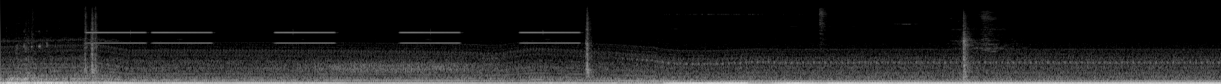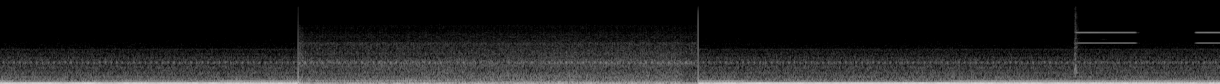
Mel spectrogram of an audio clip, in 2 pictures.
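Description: A turn signal beeps at a steady pace.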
